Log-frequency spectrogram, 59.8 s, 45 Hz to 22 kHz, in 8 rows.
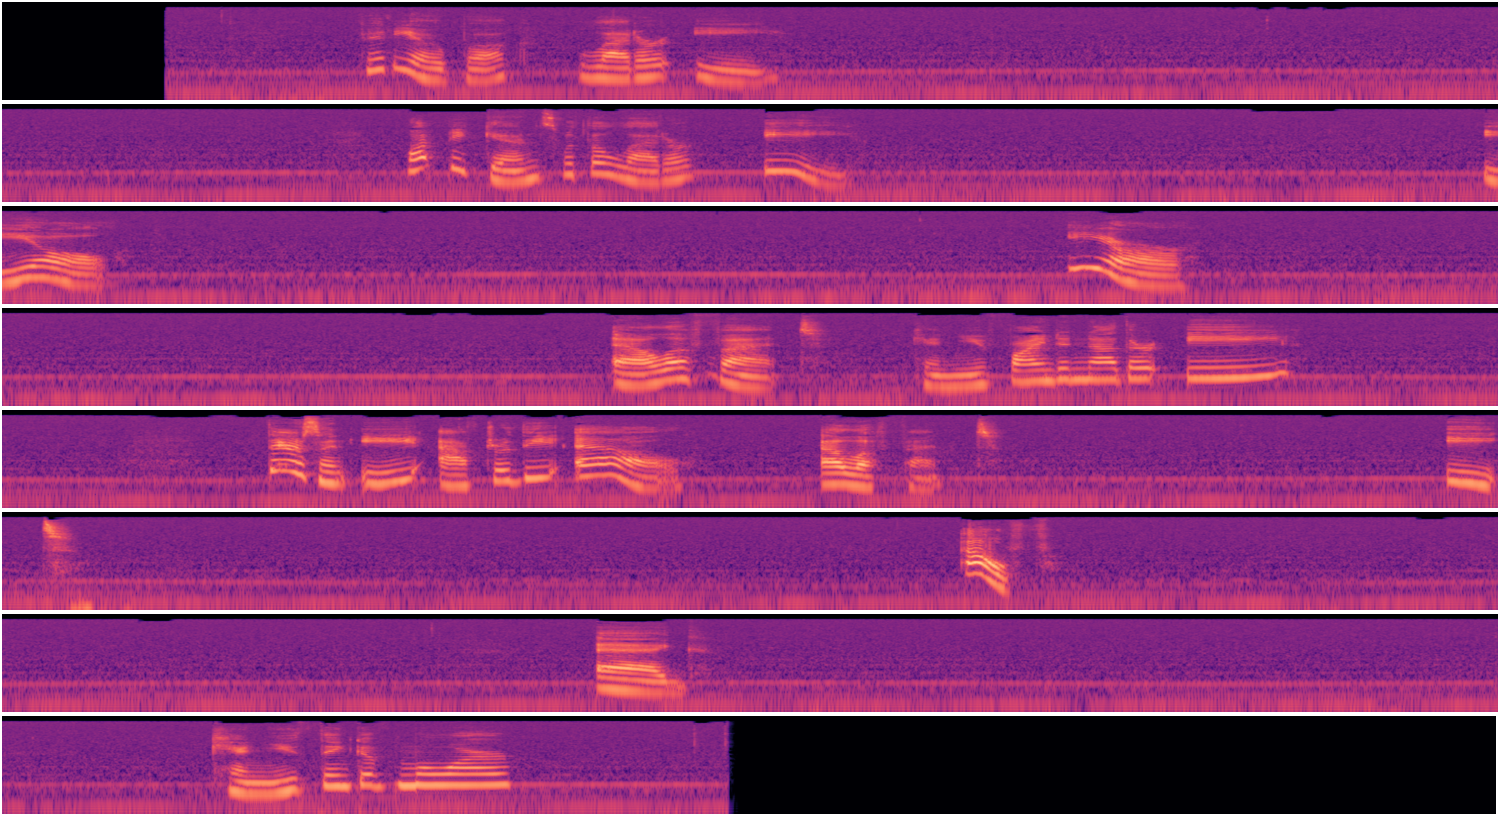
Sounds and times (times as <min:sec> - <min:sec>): Speech: 0:01.8 - 0:03.9, 0:09.5 - 0:11.8, 0:14.9 - 0:15.6, 0:20.3 - 0:20.9, 0:25.5 - 0:28.9, 0:31.3 - 0:33.4, 0:34.0 - 0:34.9, 0:37.2 - 0:37.8, 0:42.2 - 0:42.7, 0:47.9 - 0:48.4, 0:53.4 - 0:55.0.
